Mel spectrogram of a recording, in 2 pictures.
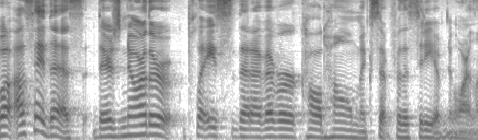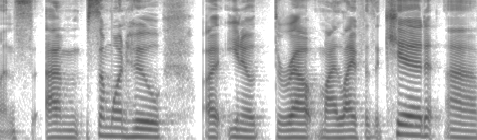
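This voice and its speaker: A woman's very deep, low voice with a Spanish accent and ordinary pitch variation. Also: moderate pace, very clean recording, silent background. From Mexico, then many places. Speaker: politician. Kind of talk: interview.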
